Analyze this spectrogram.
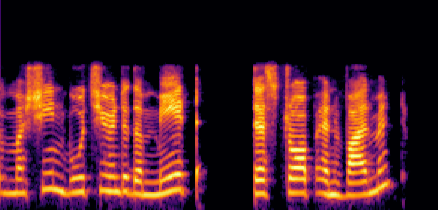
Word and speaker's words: MATE: boots you into the mate desktop environment let me pronounce it M80 you can call it whatever you want mate or mate desktop environment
